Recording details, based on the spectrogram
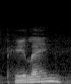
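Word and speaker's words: Peleng: an artist named, he goes by the alias Pelang, and to spell it out, it's P-E-L-E-N-G.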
